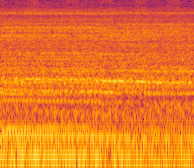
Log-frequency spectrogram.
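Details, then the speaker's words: Wrecked supercharged Mercedes AMG, not started in a long time, started with spray into the intake: steady, even idle and full exhaust roar with no tapping or knocking; the engine is not blown up. "But I just wanted you to hear that it's not blown up."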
